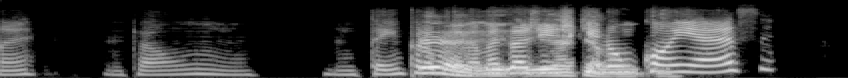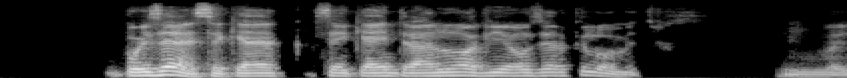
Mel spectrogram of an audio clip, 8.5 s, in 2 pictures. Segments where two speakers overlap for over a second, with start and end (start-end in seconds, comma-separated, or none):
2.1-3.4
